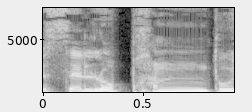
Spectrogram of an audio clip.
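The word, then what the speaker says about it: Cellophane: 우리 식으로 읽으면 셀로판 도시입니다. 예. 이 친구들 뭐 셀로페인 이렇게 발음하죠.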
